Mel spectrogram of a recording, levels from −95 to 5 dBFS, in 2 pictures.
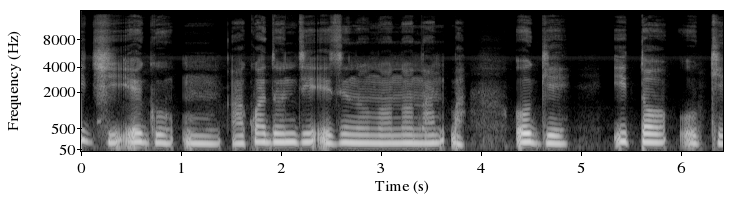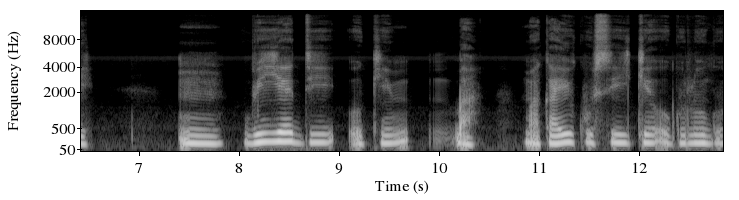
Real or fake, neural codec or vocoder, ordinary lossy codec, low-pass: real; none; none; 14.4 kHz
